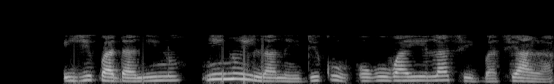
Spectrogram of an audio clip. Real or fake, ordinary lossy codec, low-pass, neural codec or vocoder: real; AAC, 16 kbps; 7.2 kHz; none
